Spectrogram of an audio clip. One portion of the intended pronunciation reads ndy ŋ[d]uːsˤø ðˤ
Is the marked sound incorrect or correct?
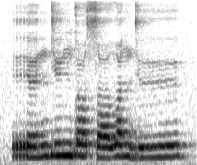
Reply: incorrect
